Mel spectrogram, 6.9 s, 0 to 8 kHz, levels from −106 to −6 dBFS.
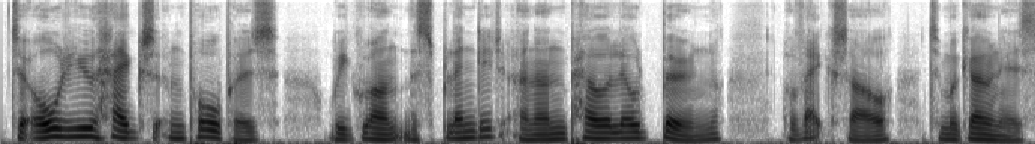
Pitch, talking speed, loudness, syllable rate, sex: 120 Hz, 150 wpm, -19 LUFS, 4.6 syllables/s, male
